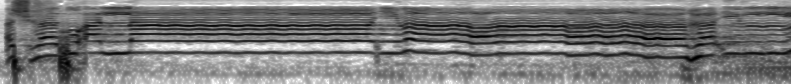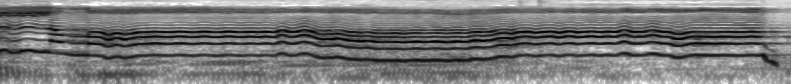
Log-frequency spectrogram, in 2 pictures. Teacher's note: nun sukun bertemu dengan lam itu hukumnya idgham Bila ghunah ya jadi harus langsung masuk ke lam tapi tanpa mendenggung · Jadi harus langsung masuk ke lam tapi tanpa mendengung, karena di situ artinya adalah memasukkan tanpa mendengung ya. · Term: idgham bila gunnah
